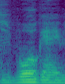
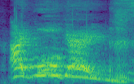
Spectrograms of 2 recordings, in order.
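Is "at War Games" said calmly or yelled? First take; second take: calmly; yelled. First: It is said calmly at normal loudness. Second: It is yelled loudly with high energy. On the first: The speaker calls it wrong. "Where he's like, well" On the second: The speaker calls it right. "he should yell it every time"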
